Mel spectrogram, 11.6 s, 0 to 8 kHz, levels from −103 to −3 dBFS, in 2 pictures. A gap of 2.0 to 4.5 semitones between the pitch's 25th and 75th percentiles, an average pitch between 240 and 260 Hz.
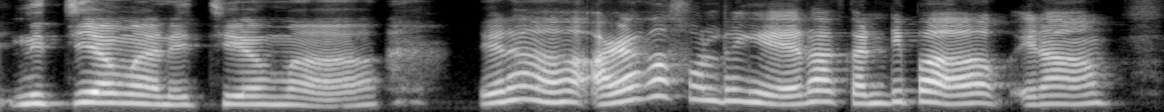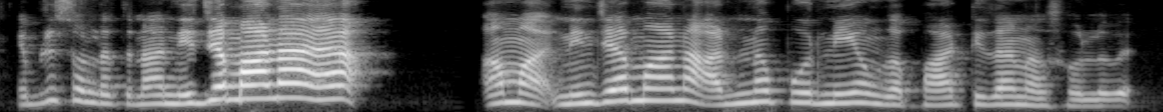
No: average, 5.0 semitones; very high, 250 Hz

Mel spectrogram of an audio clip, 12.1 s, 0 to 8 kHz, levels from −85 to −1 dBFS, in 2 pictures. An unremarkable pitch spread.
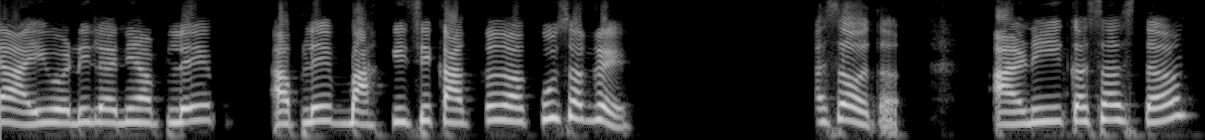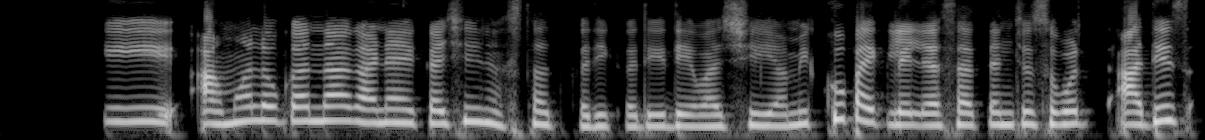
Yes: average, 3.6 semitones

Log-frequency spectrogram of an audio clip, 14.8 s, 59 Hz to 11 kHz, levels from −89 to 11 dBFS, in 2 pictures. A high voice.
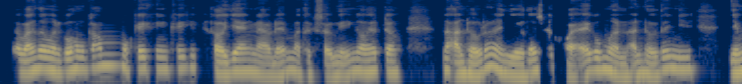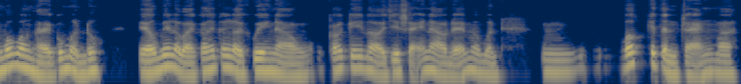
No: low, 135 Hz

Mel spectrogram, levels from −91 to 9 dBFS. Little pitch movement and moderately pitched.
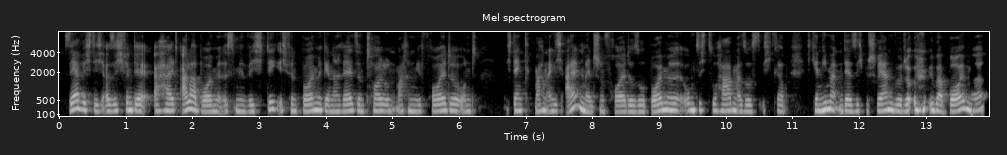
Yes: narrow, 2.1 semitones; medium, 180 Hz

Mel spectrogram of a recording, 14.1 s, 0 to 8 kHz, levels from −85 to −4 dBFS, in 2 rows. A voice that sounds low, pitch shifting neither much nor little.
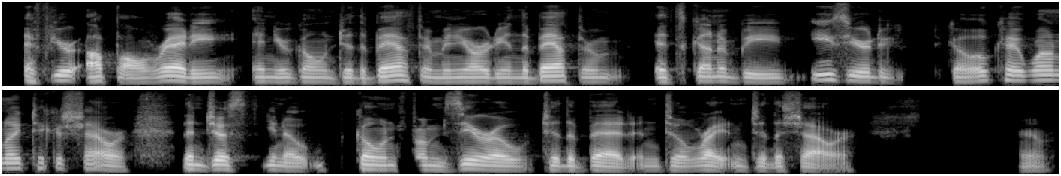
Yes: low, 110 Hz; average, 3.1 semitones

